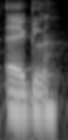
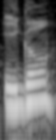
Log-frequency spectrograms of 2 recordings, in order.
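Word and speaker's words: Aigle: you want uh the the most common one i guess for now is egg it's not eagle it's not agile it's egg please call it egg uh okay that that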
